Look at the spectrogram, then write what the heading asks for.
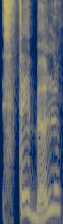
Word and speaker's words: Staybl: des lettres plus facile à différencier l'application s'appelle steibel ça s'écrit sta y est elle est pour le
